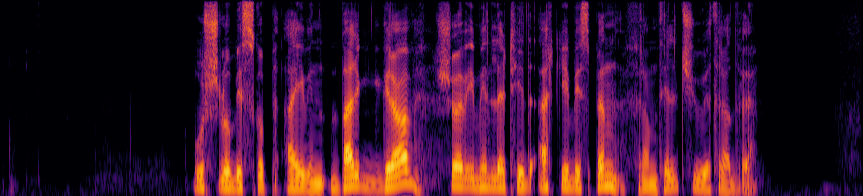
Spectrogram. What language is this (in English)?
Norwegian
